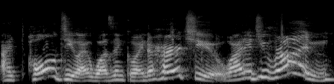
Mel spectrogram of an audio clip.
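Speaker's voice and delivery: full-on, loud, high-pitched, disappointed scolding. Speaking in character to a fleeing kobold: disappointed mom voice. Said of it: "I go full mom".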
